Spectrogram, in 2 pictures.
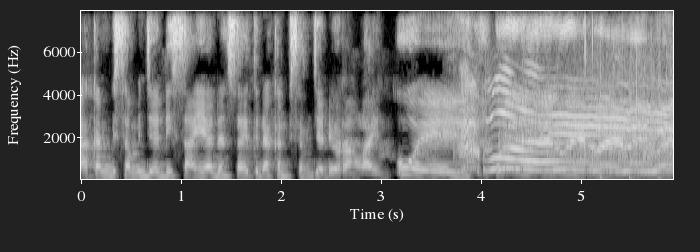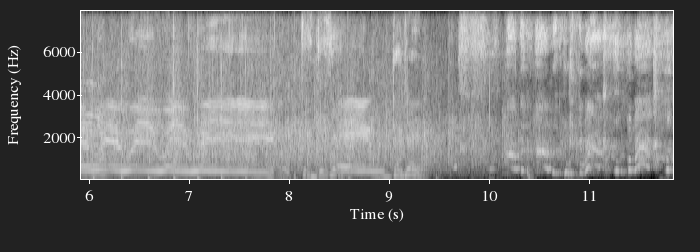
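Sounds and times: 
speech: 0.0 - 7.3, 7.9 - 10.9
laughter: 3.7 - 11.8
applause: 4.9 - 11.0.

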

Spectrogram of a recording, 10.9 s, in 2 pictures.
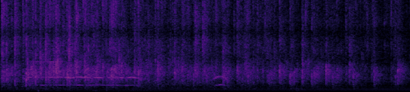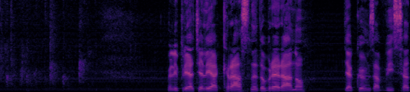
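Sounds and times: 
audience applause: 0.0 - 6.7
speech: 7.7 - 10.9.

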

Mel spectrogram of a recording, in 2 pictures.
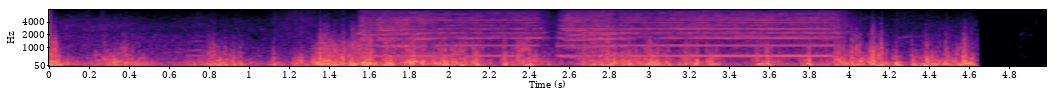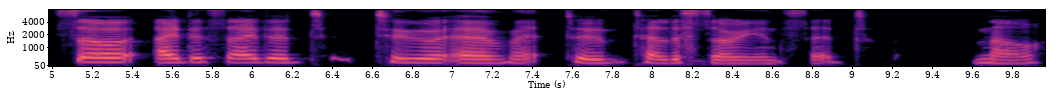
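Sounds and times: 
bus driving in traffic: 0.0 - 4.6
horns honking: 1.5 - 4.2
speech: 5.2 - 9.9.

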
